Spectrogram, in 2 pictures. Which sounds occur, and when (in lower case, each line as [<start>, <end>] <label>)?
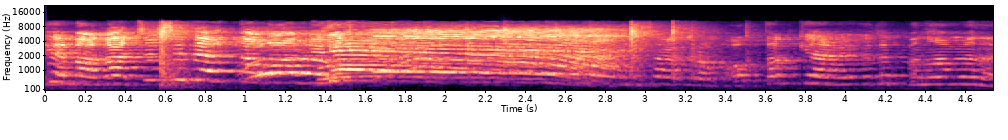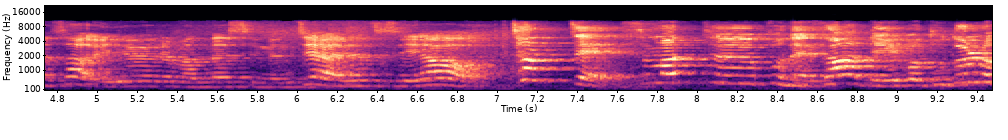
[0.00, 1.61] woman speaking
[0.50, 0.61] clapping
[0.92, 2.87] cheering
[2.85, 3.72] clapping
[2.87, 9.45] woman speaking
